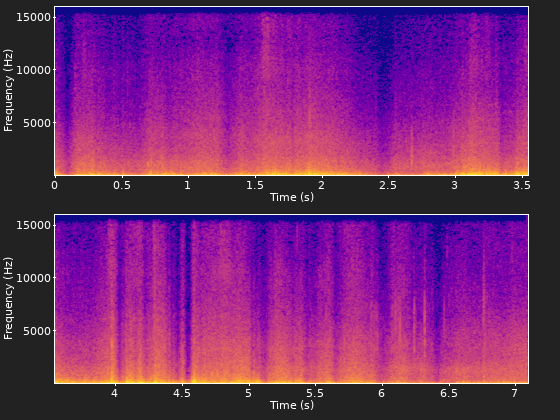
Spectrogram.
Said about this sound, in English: Oh no, it's getting windy again now.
